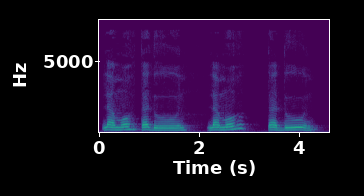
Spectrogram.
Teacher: سارے لفظوں کو باریک پڑھیں گے، دو واو مدہ ہے اس لیے وقف کی صورت میں مد کر کے پڑھ سکتے ہیں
